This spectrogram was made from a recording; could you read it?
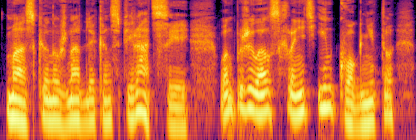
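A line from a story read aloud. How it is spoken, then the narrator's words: Confidential whisper. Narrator (Russian): добавил он и прошептал доверительно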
